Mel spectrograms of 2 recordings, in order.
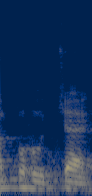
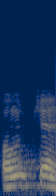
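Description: First: ਪਹੁੰਚੈ as "pa-huch-chai", without the nasal; corrected ਪਹੁੰਚੈ. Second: ਪਹੁੰਚੈ as nasal "paunche"; mispronounced ਪਹੁੰਚੈ. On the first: Teacher modelling the reading, ਪਹੁੰਚੈ as "pahuchchai". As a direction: sound the h and open final "ai" in ਪਹੁੰਚੈ. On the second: Teacher showing the reading to avoid, ਪਹੁੰਚੈ as "paunche". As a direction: merge ਪਹੁੰਚੈ into a nasal "paun-che". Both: Shown as a demonstration. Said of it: "ਪਹੁੰਚੈ ਨਹੀਂ ਪੜ੍ਹਨਾ".

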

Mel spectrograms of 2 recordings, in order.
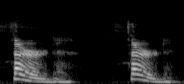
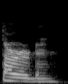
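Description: First: "third" with tongue on teeth for th; correct blown th. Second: "third" begun with a hard T; non-native "third", no th. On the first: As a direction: blow the th starting "third". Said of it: "vas a soplar". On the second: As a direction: mispronounce "third" like "turd". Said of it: "lo pronuncias como si fuera una T". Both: Shown as a demonstration.

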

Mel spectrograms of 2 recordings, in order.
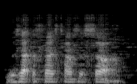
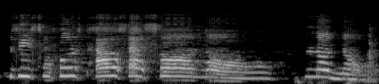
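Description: First: Said in the usual way. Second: Very high, squeaky little voice. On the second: Acted. Gamer asking himself about the house, squeaky high voice. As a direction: ask it like a tiny cartoon critter, way up high.

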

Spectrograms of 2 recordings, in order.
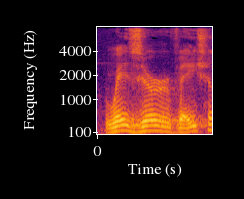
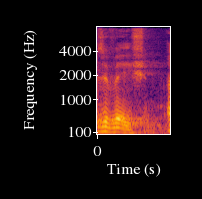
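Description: First: Reservation slow, every R sounded; the careful form of reservation, middle R pronounced; full R pronunciation. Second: Reservation said as rezevation, middle R dropped; slow reservation, the second R left out; reservation without middle R. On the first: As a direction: say reservation with the middle R fully kept. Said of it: "ما بنقولش". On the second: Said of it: "بنقول". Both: Shown as a demonstration.

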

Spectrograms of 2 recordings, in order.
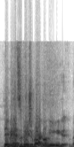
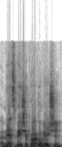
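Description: First: High, rushed eager blurt; eager nerd. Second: Said in the usual way. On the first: Retold or imitated. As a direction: blurt "Emancipation Proclamation" high and fast. Nerd blurting trivia answers.

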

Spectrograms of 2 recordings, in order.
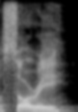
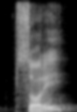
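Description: First: "sorry" with a softened English-like r. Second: "sorry" with a lightly rolled r; slightly rolled R. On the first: Teacher modelling the variant, English-like r in "sorry". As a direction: say "sorry" with an untrilled, slightly English r. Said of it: "cu un R puțin asemănător cu cel din limba engleză". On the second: Teacher modelling German usage, lightly rolled r in "sorry". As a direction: roll the r a little in "sorry". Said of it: "cu un R puțin rostogolit". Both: Shown as a demonstration.

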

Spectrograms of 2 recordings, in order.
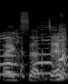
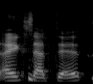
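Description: First: I accept it squeaked much higher; high squeaky repeat. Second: Said in the usual way. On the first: Real, not acted. Playful high squeak accepting her brand.

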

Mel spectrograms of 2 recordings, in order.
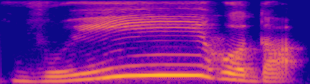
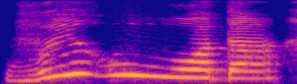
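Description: First: Вигода with long stressed ви; stress on first syllable. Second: Вигода with long, high stressed го; stress on second syllable. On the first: Teacher showing the profit sense, first-syllable stress. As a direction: stretch ви in вигода. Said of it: "вигода в значенні користь". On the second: Teacher showing the convenience sense, second-syllable stress. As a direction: stretch го in вигода, slowly. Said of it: "Вигода в значенні зручність". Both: Shown as a demonstration.

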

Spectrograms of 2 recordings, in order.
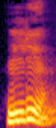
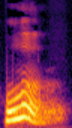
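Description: First: Л said soft and palatal, like "lee". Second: Л said hard and dark, with no y-glide. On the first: Teacher asks children hard or soft, Л said soft. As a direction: soften Л with the tongue raised. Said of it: "звук Л м'який". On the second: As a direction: keep Л unsoftened, a dark L. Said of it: "Так, твердий". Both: Shown as a demonstration.

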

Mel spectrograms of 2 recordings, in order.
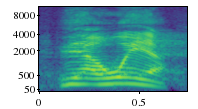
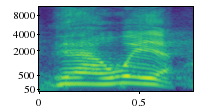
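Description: No difference in how they are said.

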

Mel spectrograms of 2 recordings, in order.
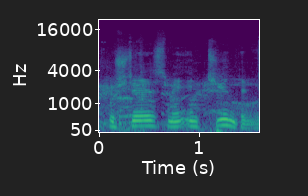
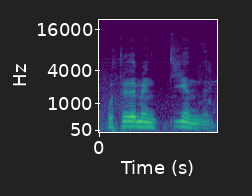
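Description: First: Slow, drawn-out "Ustedes me entienden"; odd pronunciation. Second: Said in the usual way. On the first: Real, not acted. Player tells viewers they understand him, in odd pronunciation. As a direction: stretch "entienden" slowly and oddly. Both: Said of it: "ya que yo hablo medio raro".

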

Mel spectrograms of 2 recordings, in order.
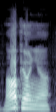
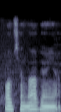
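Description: First: Loud, disbelieving outburst; exasperated shout. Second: Under the breath, exasperated; quiet exasperation. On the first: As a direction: throw it out, fed up. Repeats it, louder. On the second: Frustrated at father's bad move. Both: Real, not acted.

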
